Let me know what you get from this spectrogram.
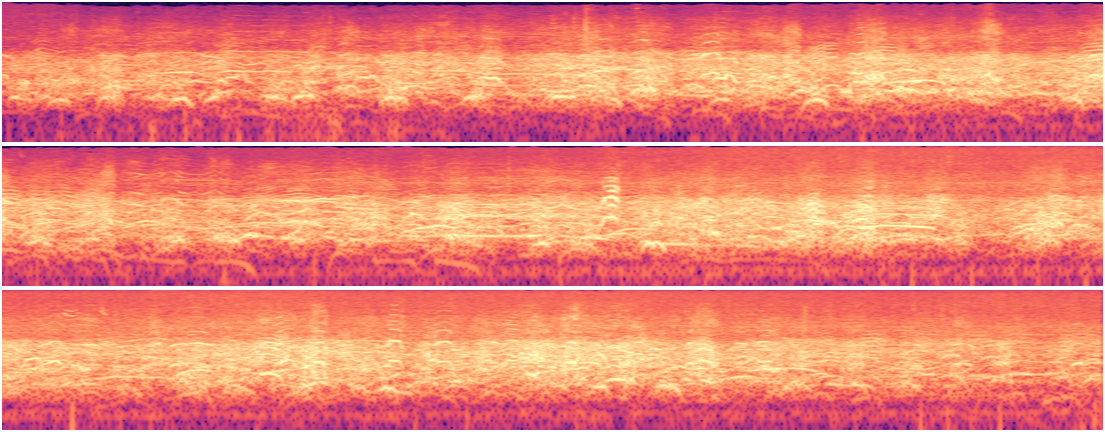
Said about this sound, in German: Und im gleichen Moment ist alles verstummt, mucksmäuschenstill. Die Hunde wissen ganz genau, jetzt kommt es drauf an, keine Kraft mehr ins Bellen legen, sondern ziehen, losziehen. Hören Sie mal zu.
